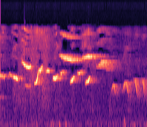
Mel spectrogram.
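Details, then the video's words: White-rumped shama, a large captive songbird, singing a string of short whistled notes, then a quick descending run of repeated buzzy notes at the end. "Riwik.an murai batu big jumbo"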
